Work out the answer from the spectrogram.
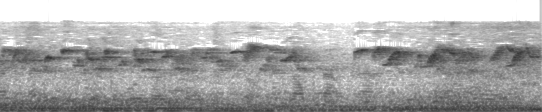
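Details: Caged red-whiskered bulbul from Nam Đông singing at a café session in Đà Nẵng: chattering run of sweet whistled notes, a short break near the middle, then a brighter bubbling flourish; steady background noise.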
